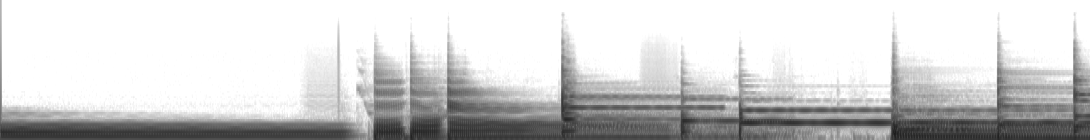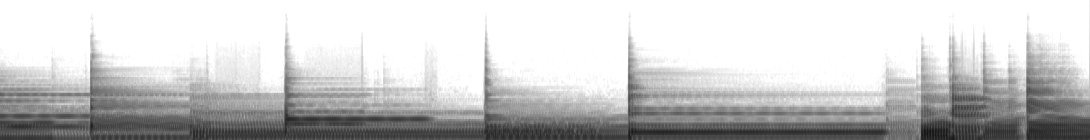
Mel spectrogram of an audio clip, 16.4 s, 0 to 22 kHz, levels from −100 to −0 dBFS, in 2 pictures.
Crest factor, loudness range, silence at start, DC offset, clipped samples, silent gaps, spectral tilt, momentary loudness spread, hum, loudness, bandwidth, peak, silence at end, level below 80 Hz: 20 dB; 3 LU; 0 s; under 0.1%; under 0.1%; none; -11 dB/octave; 8 LU; none; -24 LUFS; 5 kHz; -2 dBFS; 0 s; -30 dBFS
